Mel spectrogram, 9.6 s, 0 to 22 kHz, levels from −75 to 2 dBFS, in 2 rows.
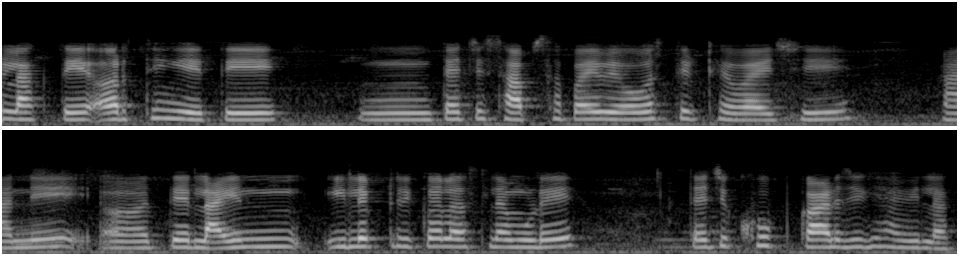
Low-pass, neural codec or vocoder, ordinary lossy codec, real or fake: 7.2 kHz; none; none; real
